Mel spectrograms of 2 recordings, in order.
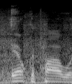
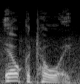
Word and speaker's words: Elkatawa: for the shove over Elkatawa Hill, which locally is Elcatoy. Uh every every place has a local pronunciation which would always be the official. So Elcatawa Hill is Elcatoy Hill.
